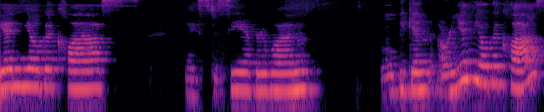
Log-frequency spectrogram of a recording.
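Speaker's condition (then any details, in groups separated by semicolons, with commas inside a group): No condition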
